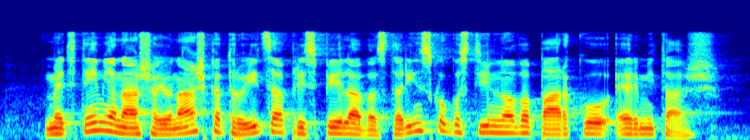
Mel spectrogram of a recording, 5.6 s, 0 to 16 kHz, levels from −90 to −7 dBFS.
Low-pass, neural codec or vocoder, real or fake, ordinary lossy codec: 7.2 kHz; none; real; none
